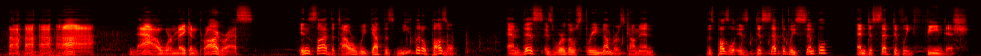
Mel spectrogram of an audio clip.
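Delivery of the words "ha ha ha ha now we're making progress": satisfied, pleased laugh, slower. Player enters the time in the clock tower and hits the button, satisfied laugh. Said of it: "(Satisfied laugh)".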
